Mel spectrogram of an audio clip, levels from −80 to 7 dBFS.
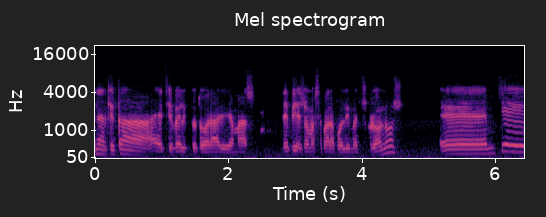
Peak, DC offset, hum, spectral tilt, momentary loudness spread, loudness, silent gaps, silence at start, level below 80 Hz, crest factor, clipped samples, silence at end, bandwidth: -16 dBFS; under 0.1%; none; -3 dB/octave; 7 LU; -33 LUFS; none; 0 s; -68 dBFS; 16 dB; under 0.1%; 0 s; 11.5 kHz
